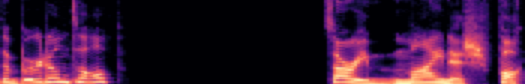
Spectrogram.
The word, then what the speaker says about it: Minish: Minish. you. Whatever. Whatever, man. This is so good. Whoa. I use this letter in my language. Min. Oh, wait. Sorry. No. Minish. Minish. Like mini. Miniature.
